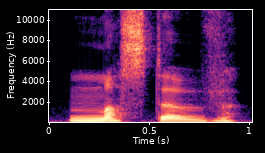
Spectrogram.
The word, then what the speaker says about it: must've: okay so must of we do pronounce that T and make sure that V is the bottom lip top teeth must of must've sounds like mustard it's slightly different okay so this is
